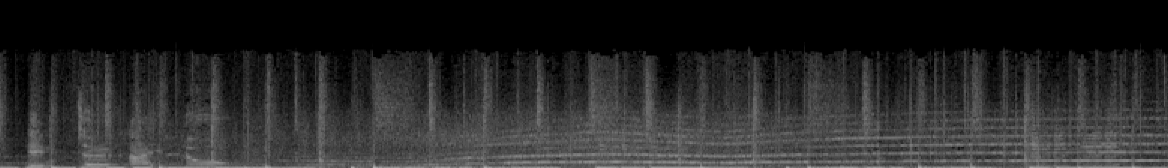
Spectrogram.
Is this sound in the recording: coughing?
no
